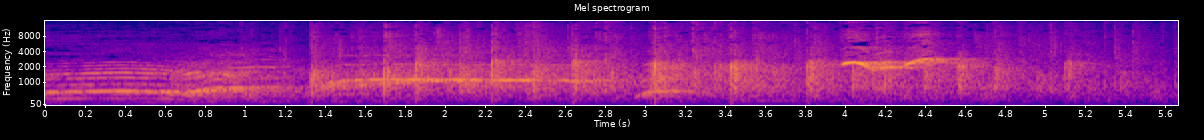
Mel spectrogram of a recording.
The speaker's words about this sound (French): I hope you're not cheering because of my French. J'espère que vous n'applaudissez pas à cause de mon français. I hope you're cheering because what I've just read to you.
